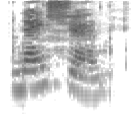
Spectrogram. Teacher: accent is on the first syllable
